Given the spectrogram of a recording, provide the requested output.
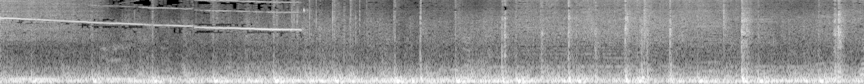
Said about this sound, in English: at a certain point, I'm not really sure why or what precipitated it, Broken Matt Hardy grabs, for lack of a better term, a firework launcher and starts shooting across the ring at his brother Jeff, who is on the other side, having been thrown out.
